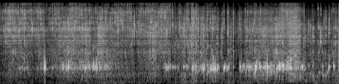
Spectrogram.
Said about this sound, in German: hier vor einem der äh, Brunnen, äh, der Haustrunk, wie er denn äh, hier genannt wird. Ähm, ja, es sind eigentlich nur zwei Wasserstrahle, die aus der Wand rauskommen.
